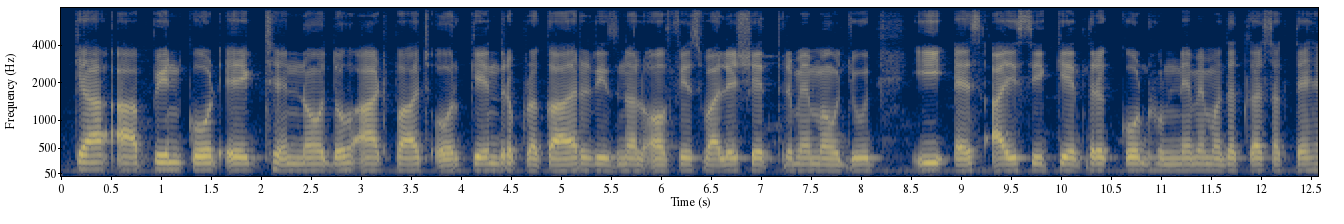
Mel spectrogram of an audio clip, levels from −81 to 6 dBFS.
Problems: none marked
